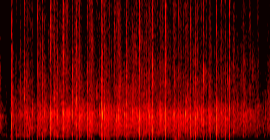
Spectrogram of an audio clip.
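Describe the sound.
Audience applause at a political event with Massachusetts governor candidates, welcoming Martha Coakley: many crisp claps in a dense, steady patter that runs through the whole clip.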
